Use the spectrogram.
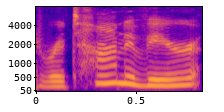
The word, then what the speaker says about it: ritonavir: As for Nirmatrelvir and Ritonavir, I used 2 different resources. Let's talk about where I found the pronunciation of Ritonavir first.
